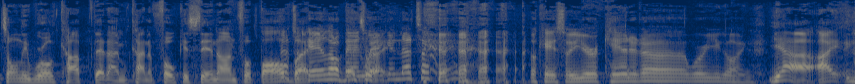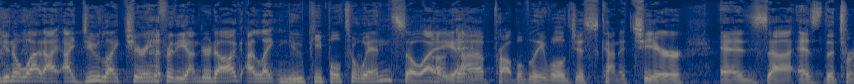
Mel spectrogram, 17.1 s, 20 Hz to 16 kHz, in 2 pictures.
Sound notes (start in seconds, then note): 4.2 laughter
